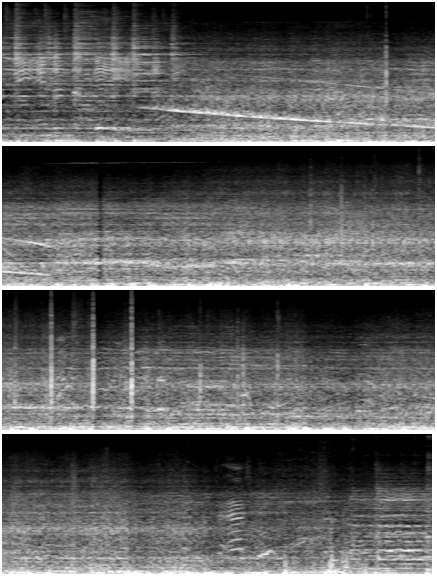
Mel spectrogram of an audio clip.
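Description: A siren glides steadily down in pitch over about three seconds near the start, with a short wavering siren sound again near the end, over the steady hubbub of a large crowd.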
